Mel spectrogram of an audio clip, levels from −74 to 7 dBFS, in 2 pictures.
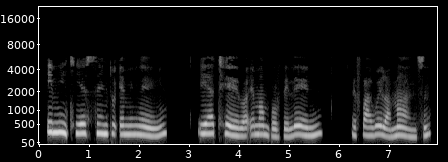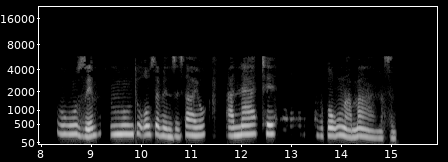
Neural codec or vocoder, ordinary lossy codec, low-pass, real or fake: codec, 16 kHz in and 24 kHz out, 0.9 kbps, LongCat-Audio-Codec, four codebook decoder; MP3, 24 kbps; 7.2 kHz; fake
